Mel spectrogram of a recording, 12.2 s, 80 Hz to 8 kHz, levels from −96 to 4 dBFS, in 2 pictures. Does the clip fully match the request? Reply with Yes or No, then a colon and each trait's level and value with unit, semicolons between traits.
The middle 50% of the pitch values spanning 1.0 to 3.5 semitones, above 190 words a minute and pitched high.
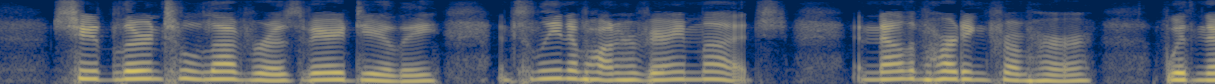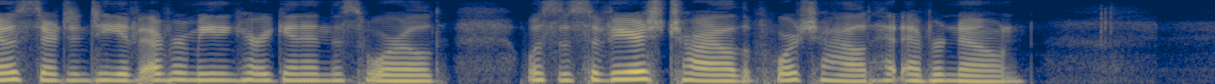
Yes: narrow, 2.5 semitones; fast, 205 wpm; high, 230 Hz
